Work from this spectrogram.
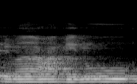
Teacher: عملو یہ واو مدہ ہے، 2 حرکات لمبا کریں گے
